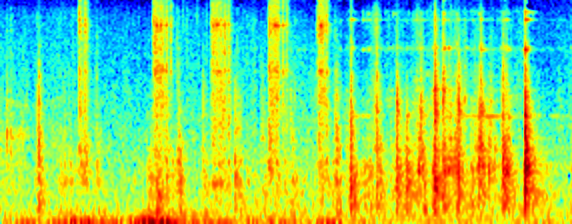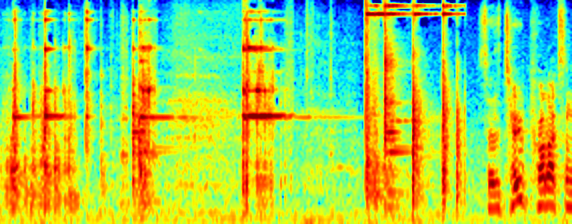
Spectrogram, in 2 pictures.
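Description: Metal tools clink and clatter against metal parts.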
